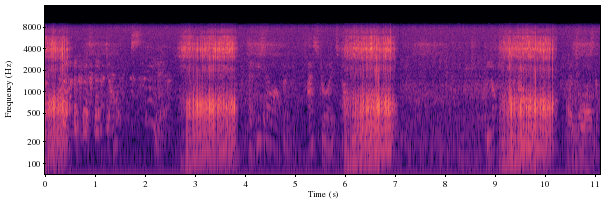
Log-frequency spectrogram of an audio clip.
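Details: Adult man, who supposedly never snores, asleep: three loud, rough snores about every three seconds, with quieter breathing sounds between them; snoring.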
